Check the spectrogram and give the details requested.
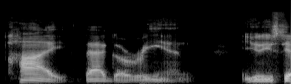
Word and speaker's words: Pythagorean: Yeah, that had me laughing every time you called it the Pythagoran, you know, Pythagorian. Yeah, I slaughter that But the real pronunciation of it is Pythagorean.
